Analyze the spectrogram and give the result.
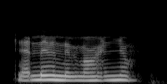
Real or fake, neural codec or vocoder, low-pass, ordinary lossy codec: fake; autoencoder, 44.1 kHz, a latent of 192 numbers a frame, MeloTTS; 5.4 kHz; none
